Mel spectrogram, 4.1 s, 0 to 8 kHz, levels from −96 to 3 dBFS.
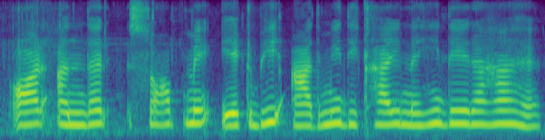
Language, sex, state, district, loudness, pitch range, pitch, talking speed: Hindi, female, Bihar, West Champaran, -15 LUFS, 230-250 Hz, 240 Hz, 175 wpm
